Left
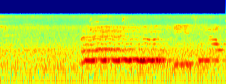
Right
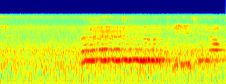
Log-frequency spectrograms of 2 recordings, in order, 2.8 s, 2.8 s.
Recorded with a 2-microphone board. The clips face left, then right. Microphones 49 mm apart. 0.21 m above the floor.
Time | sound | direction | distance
1.0 | dripping | 15° left (ahead or behind) | 2.5 m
